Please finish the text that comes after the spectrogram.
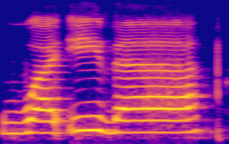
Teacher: واؤ کو دونوں ہونٹوں کو گول کرتے ہوئے ادا کریں، ڈبلیو والی ساؤنڈ کے اوپر، وی والی ساؤنڈ کے اوپر نہیں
